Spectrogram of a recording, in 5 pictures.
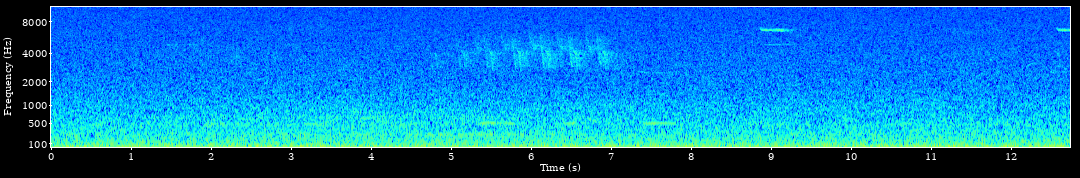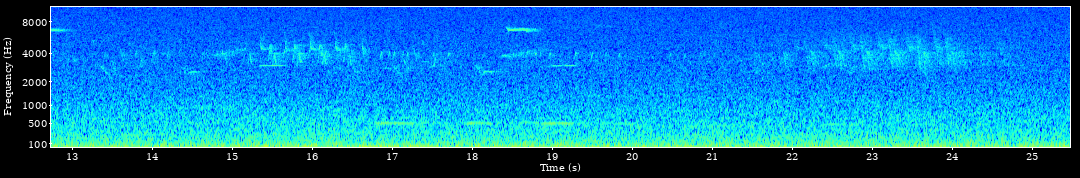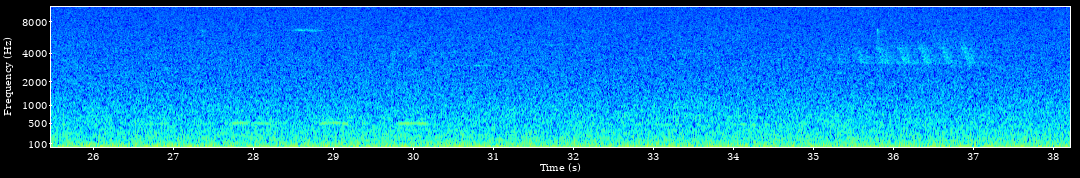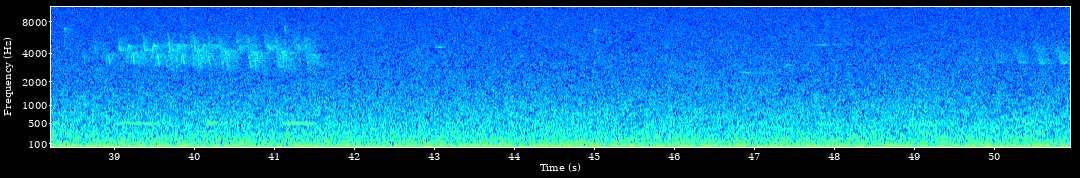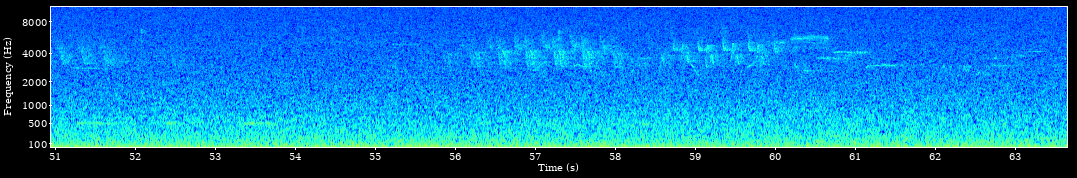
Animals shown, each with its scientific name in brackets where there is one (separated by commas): Purple Finch (Haemorhous purpureus), Black-throated Green Warbler (Setophaga virens), Brown Creeper (Certhia americana), Red Crossbill (Loxia curvirostra), Mourning Dove (Zenaida macroura), Ovenbird (Seiurus aurocapilla)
